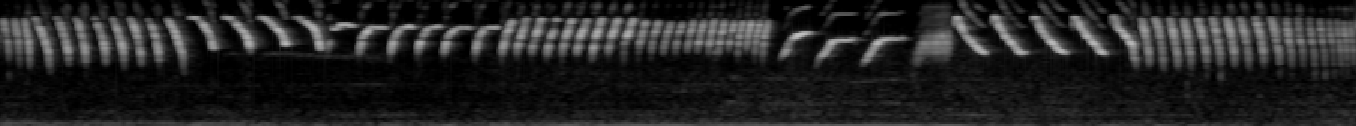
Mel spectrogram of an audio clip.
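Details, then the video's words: Yellow canary in wild song, alternating fast downslurred sweeps with dense rolling trills and a few clear slurred whistles, delivered almost without pause; faint low hum underneath. "Yellow canary Singing In The Wild"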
